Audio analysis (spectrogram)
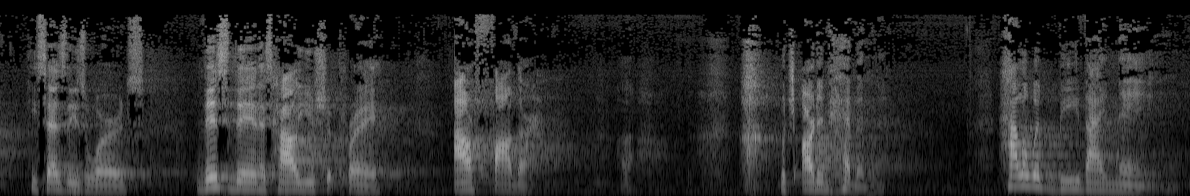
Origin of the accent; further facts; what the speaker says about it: Mississippi, United States; Growing up in Mississippi, we used to sing songs in our church that would often talk about heaven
